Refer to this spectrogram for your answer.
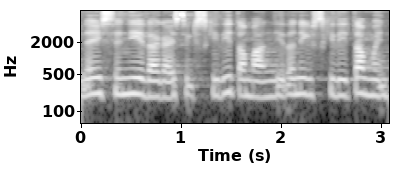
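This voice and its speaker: Over noticeable background noise, a woman speaks at a moderate pace in a medium pitch. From Treaty Six territory, Canada (First Nations). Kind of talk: conference presentation. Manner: halting, many fillers.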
